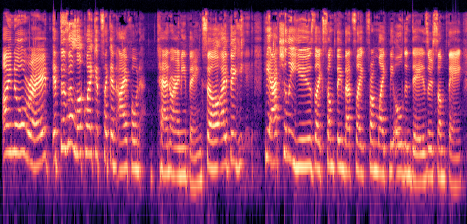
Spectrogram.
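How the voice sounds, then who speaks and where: A woman's voice: on the high side, moderate pace, few pauses, fairly bright tone. A woman co-hosting a casual live online talk show, chatting in a giggly, informal way. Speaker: online radio show co-host.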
